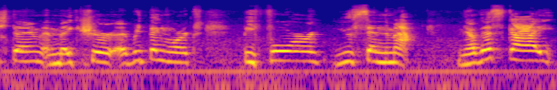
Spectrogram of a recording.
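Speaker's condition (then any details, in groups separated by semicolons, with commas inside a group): Cerebral palsy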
